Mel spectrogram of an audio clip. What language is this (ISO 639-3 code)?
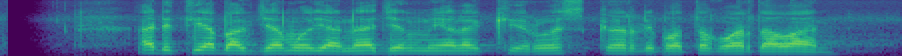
sun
